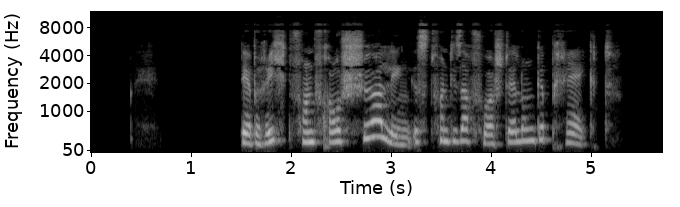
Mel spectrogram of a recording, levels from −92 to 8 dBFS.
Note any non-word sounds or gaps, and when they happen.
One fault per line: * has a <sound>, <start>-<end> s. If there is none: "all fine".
all fine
